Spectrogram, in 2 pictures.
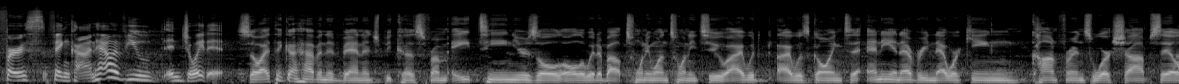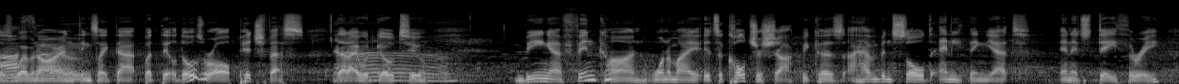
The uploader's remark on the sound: Live from FinCon 2021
